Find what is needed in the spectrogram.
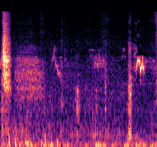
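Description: Quiet outdoor background with a few faint, short bird chirps, the clearest near the end.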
